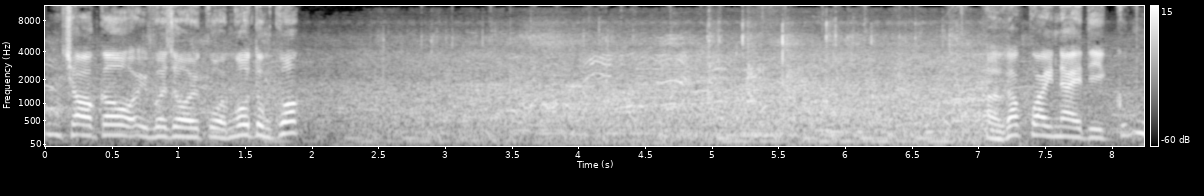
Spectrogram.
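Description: A stadium crowd roars, swelling as an attack nears the goal.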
